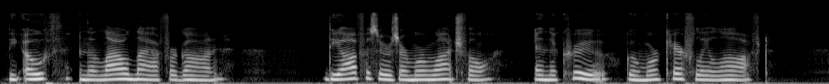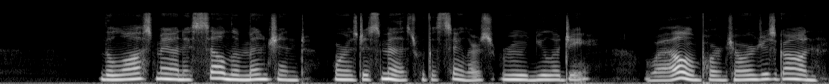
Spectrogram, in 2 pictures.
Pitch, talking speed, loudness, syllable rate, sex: 225 Hz, 135 wpm, -16 LUFS, 4.6 syllables/s, female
